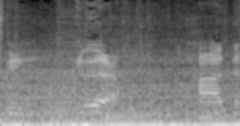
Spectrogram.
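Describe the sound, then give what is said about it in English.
Road traffic noise heard from inside a car driving down a road, recorded on an iPhone with earbuds: a steady, loud low rumble throughout, with brief voice sounds over it. “please don't get deterred by it, but you will hear traffic noise and whatnot”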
